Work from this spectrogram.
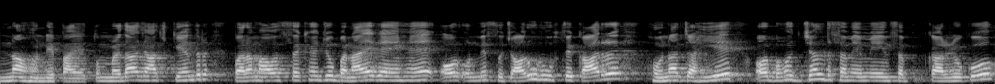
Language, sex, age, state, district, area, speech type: Hindi, male, 30-45, Uttar Pradesh, Hardoi, rural, spontaneous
